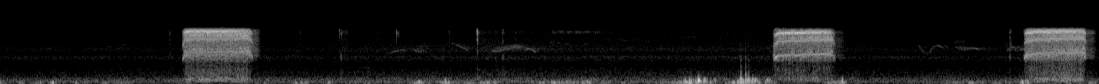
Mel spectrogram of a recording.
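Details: Little owl pair at Holten, 4 May 2020, 21:16, the male bringing a cockchafer; three loud, coarse half-second calls, the first followed by a long gap, then two about two and a half seconds apart, with faint rustles between.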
